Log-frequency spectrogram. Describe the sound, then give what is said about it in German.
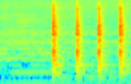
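Four firm knocks on the door of Kommissar Glockner's office at police headquarters in a quick, even rhythm, clear, with no voices and only a quiet room tone in the pauses. “Als sie fertig waren, klopfte es an der Tür von Kommissar Glockners Büro.”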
